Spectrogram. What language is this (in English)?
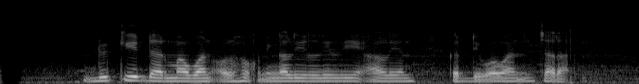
Sundanese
